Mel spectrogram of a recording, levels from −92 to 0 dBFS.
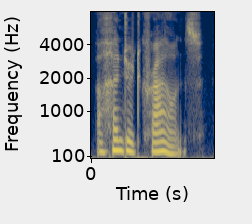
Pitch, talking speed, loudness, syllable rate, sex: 185 Hz, 145 wpm, -17 LUFS, 3.9 syllables/s, female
